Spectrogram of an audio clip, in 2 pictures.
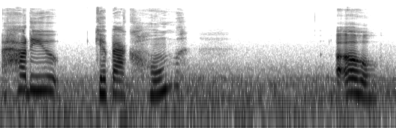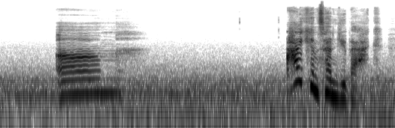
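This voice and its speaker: A woman's voice: on the high side, lively intonation, extremely slow, long pauses, background noise. A woman playing a bossy, guarded young rat princess in an audio roleplay drama, with exasperated, wry asides. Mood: bargaining, wry.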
